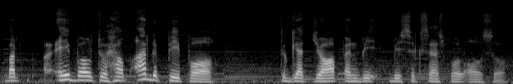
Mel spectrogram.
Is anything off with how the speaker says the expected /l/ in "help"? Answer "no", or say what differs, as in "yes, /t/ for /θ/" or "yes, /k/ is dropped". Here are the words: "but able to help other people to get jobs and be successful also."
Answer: no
